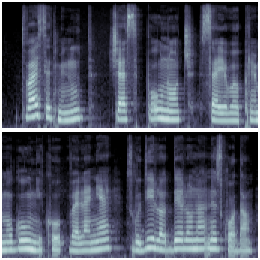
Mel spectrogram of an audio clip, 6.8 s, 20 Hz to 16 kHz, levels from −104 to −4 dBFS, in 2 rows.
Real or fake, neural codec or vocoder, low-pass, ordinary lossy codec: real; none; 14.4 kHz; none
